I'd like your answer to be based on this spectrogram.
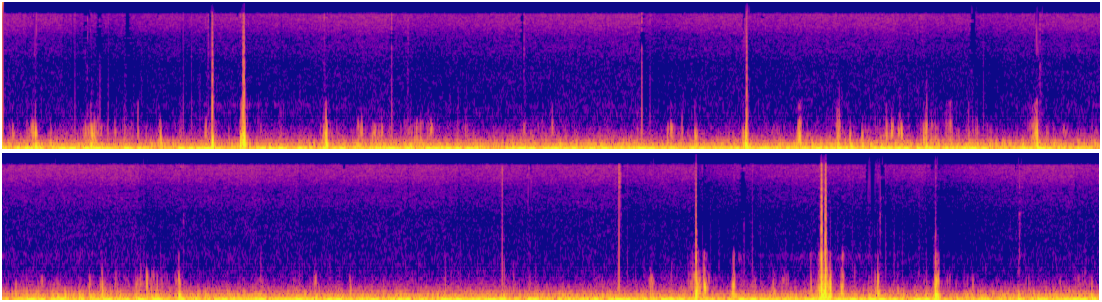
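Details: Male heartbeat through a stethoscope: muffled deep beats under a steady low rumble, with scattered scratchy clicks from the chest piece moving.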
